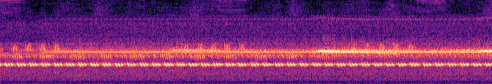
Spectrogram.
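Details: Bell cricket singing in a dense insect chorus: two steady, high ringing tones hold throughout, overlaid by rapid pulsed trills, and the chorus grows louder after about three seconds.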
